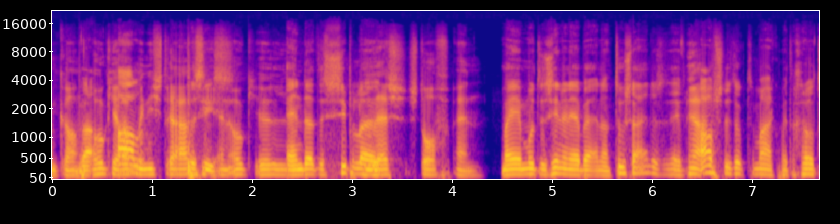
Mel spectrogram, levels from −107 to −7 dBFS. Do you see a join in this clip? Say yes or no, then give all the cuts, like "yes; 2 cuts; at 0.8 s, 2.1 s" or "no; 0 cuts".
yes; 1 cut; at 4.4 s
